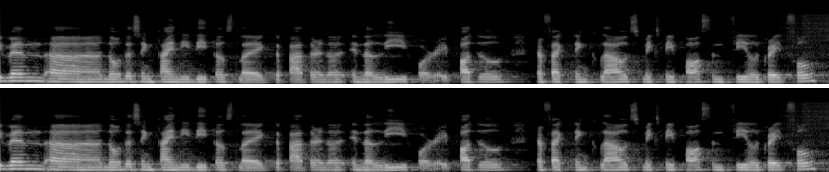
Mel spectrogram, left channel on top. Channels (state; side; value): identical; both; correlation 1.00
